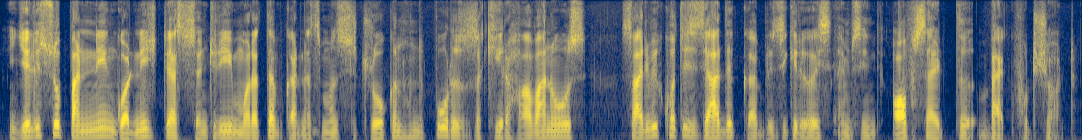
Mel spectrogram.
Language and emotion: Kashmiri, neutral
